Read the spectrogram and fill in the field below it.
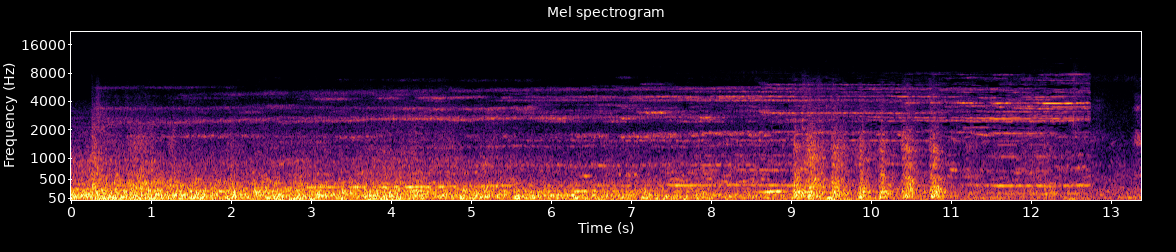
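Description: Passenger train on the Digha to Howrah line rolling into Tamluk railway station, with steady loud rumble of railcars, wheels squealing and rail clatter throughout, brake squeal and clanks rising near the end as it slows.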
